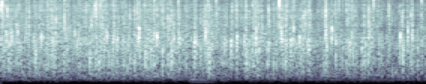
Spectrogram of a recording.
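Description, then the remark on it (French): A church audience applauds what God is preparing for them, many hands clapping in a dense, even wash of sound that holds at a constant loudness throughout, with no voices rising above it. “Ceux qui le croient dans votre âme, dites Amen ce matin et applaudissez donc ce que Dieu nous prépare.”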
